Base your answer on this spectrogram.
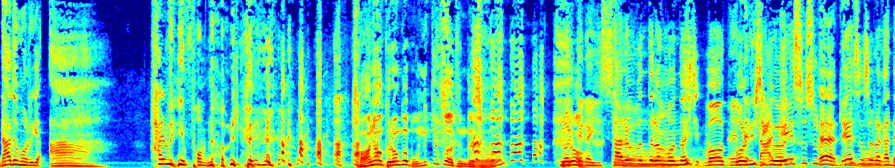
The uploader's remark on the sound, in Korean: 연말특집 공개방송 토닥토닥 2016 콘서트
